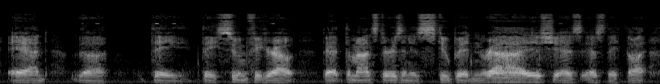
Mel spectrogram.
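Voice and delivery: ordinary delivery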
